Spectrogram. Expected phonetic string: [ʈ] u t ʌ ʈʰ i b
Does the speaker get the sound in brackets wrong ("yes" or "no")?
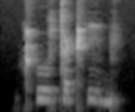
yes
